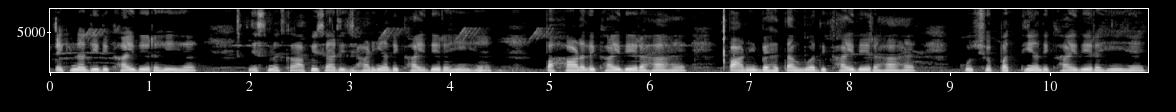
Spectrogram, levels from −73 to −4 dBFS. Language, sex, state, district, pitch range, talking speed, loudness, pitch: Hindi, female, Maharashtra, Chandrapur, 195-205 Hz, 175 wpm, -20 LUFS, 200 Hz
